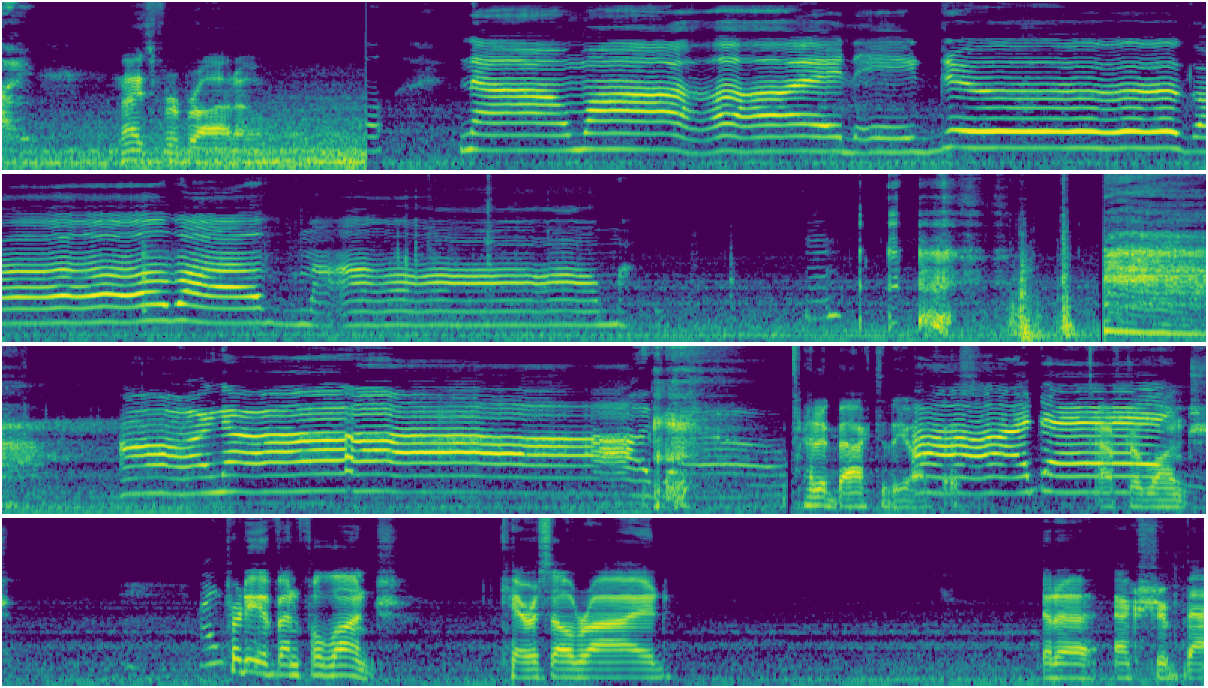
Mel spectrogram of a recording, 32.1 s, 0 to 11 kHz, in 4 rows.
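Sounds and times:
child singing wordless notes: 0:02.5 - 0:12.2.

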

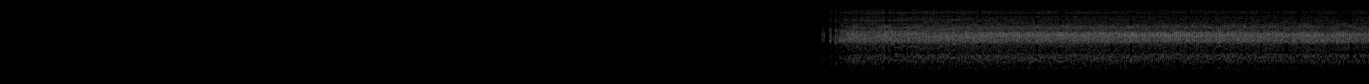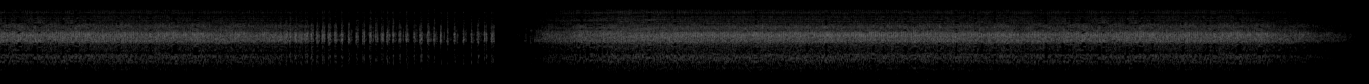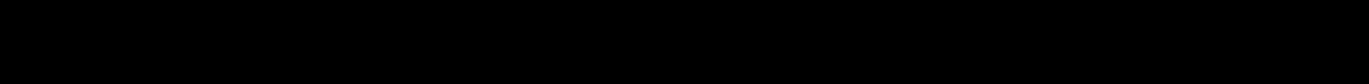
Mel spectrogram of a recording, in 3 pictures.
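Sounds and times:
loud steady hissing: 0:08.2 - 0:17.2, 0:19.3 - 0:27.2.

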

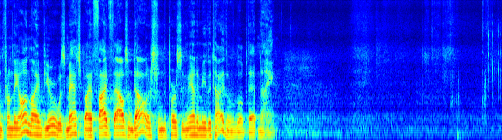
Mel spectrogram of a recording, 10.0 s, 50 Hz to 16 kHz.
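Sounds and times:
paper pages rustling: 0:08.4 - 0:10.0.

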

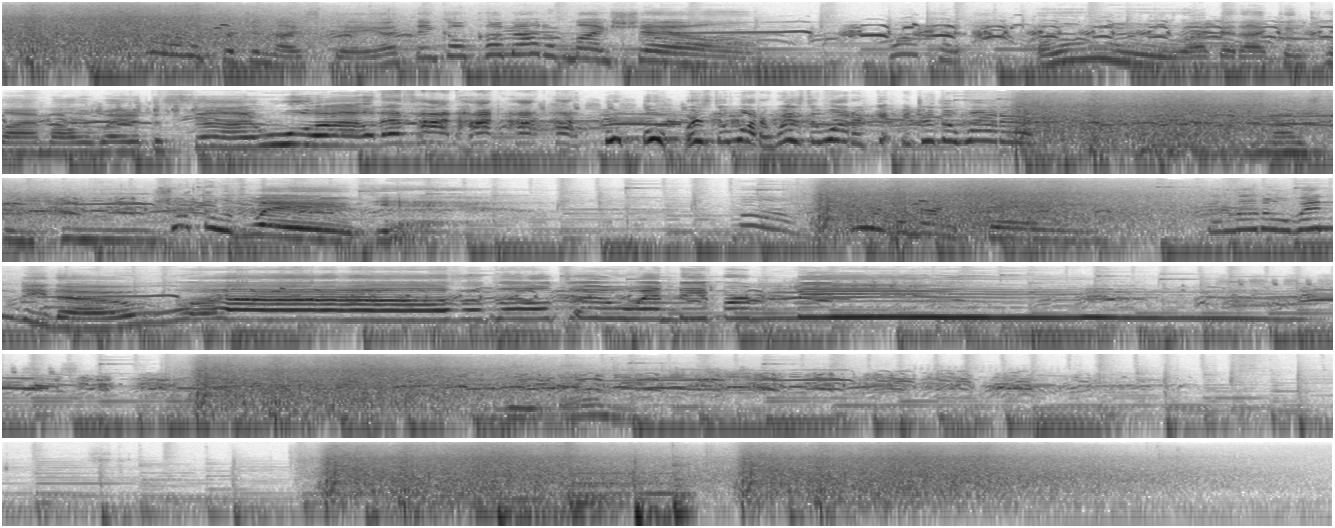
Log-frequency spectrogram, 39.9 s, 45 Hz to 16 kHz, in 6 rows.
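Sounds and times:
waves washing in: 0:00.0 - 0:02.4, 0:10.9 - 0:14.6, 0:17.2 - 0:20.4, 0:27.4 - 0:30.2, 0:34.7 - 0:39.9
honking gull-like bird calls: 0:00.5 - 0:15.1, 0:17.4 - 0:32.6.

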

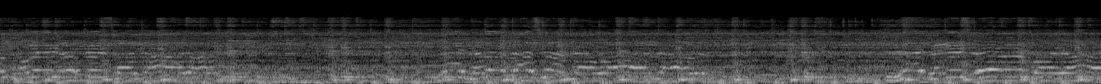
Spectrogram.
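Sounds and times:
punk rock band playing live: 0:00.0 - 0:11.0.

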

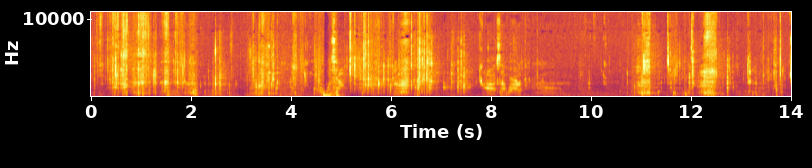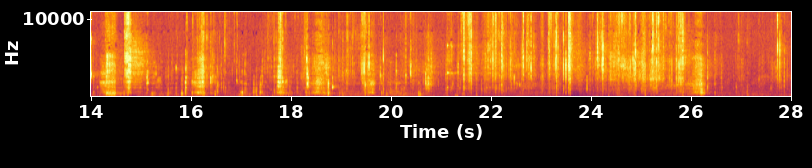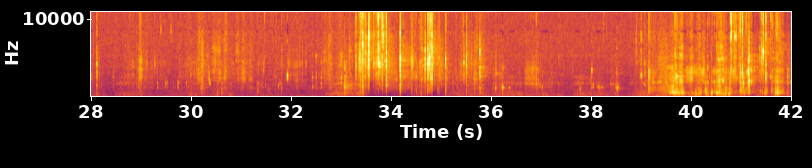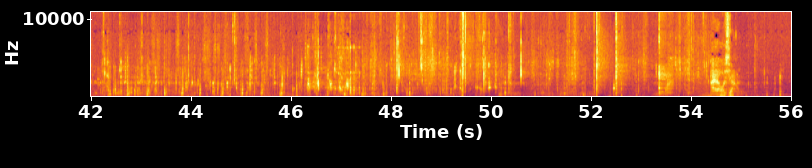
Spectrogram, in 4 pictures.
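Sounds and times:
prawn shell crackling: 0:10.9 - 0:29.1, 0:29.8 - 0:37.0, 0:38.9 - 0:54.3
wet biting and chewing: 0:37.9 - 0:54.4.

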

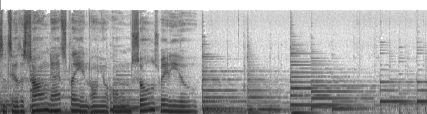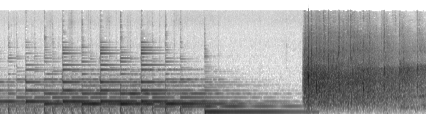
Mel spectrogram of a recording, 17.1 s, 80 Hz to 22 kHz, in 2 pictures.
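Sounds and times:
acoustic guitar picking: 0:00.0 - 0:14.6.

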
